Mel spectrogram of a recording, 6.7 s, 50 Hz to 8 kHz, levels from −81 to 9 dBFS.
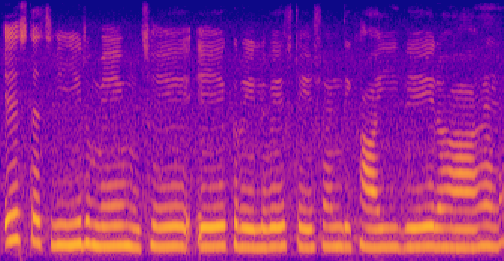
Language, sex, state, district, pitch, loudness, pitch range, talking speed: Hindi, female, Madhya Pradesh, Katni, 225 Hz, -12 LUFS, 215-230 Hz, 100 wpm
